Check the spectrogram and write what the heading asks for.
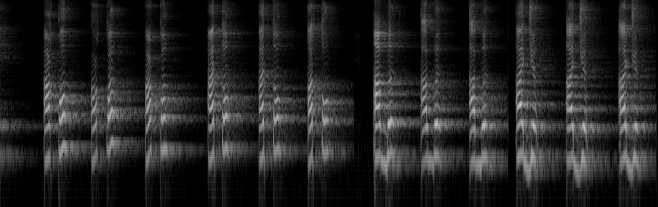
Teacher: یعنی آواز لوٹ کر واپس آتی ہے، ایکو ہوتا ہے ساؤنڈ میں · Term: قلقلہ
